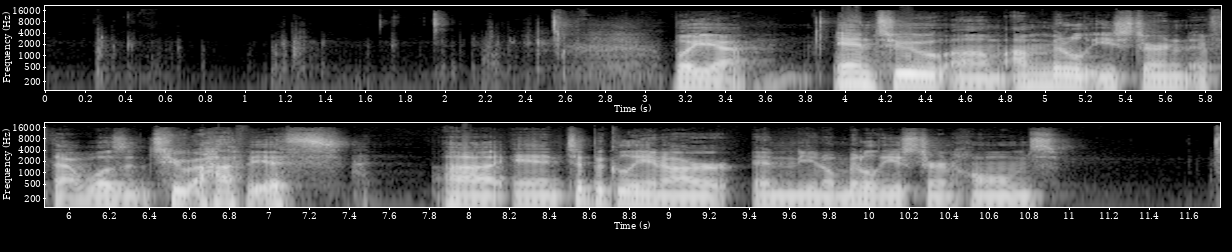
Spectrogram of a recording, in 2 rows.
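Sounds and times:
small gulps: 0:00.0 - 0:03.9
person sipping from a water bottle: 0:00.2 - 0:03.1
soft wet mouth clicks: 0:01.1 - 0:02.7
speech: 0:03.1 - 0:11.0.

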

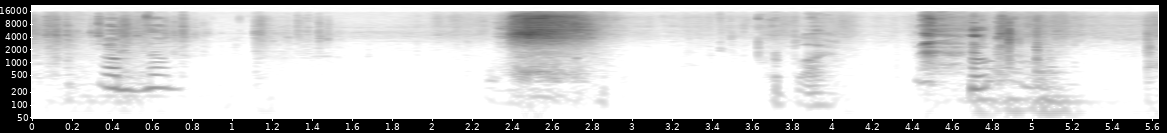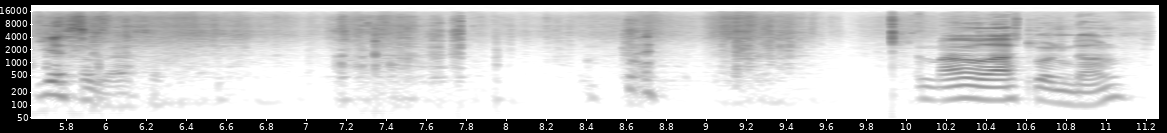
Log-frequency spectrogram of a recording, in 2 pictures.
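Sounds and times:
paper rustling: 0:00.0 - 0:01.7, 0:05.6 - 0:09.8
speech: 0:00.4 - 0:00.9, 0:03.9 - 0:06.5, 0:10.1 - 0:11.2.

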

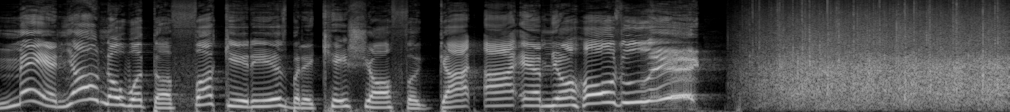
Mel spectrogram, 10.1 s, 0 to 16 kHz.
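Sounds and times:
speech: 0:00.0 - 0:07.0
crowd applauding with dense clapping: 0:07.3 - 0:10.0.

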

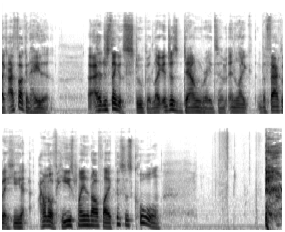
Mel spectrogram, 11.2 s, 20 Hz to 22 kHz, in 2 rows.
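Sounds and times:
speech: 0:00.0 - 0:01.0, 0:01.7 - 0:09.0
faint breathy noises: 0:01.0 - 0:01.8, 0:08.8 - 0:09.7
harsh cough from a person getting sick: 0:10.9 - 0:11.2.

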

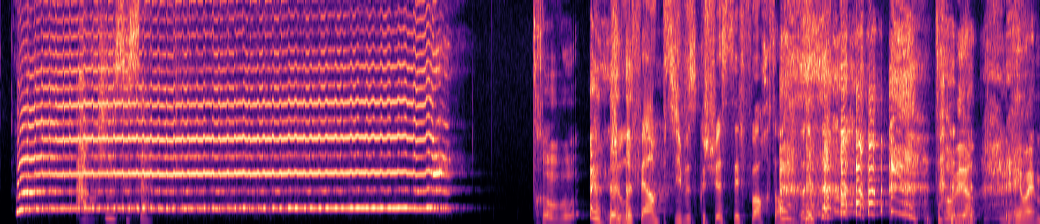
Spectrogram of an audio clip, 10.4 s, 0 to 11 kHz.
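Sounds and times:
woman's high trilling ululation with tongue clicking against the palate: 0:00.1 - 0:04.7
speech: 0:05.5 - 0:08.6, 0:09.2 - 0:10.3
laughter: 0:05.9 - 0:06.7, 0:07.8 - 0:10.3.

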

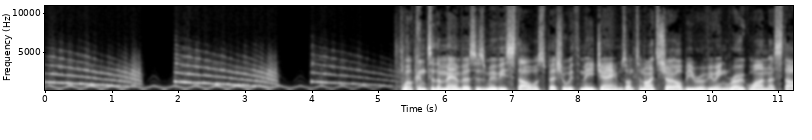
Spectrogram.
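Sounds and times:
loud warbling and wailing alarm siren: 0:00.0 - 0:05.6
speech: 0:05.3 - 0:11.2.

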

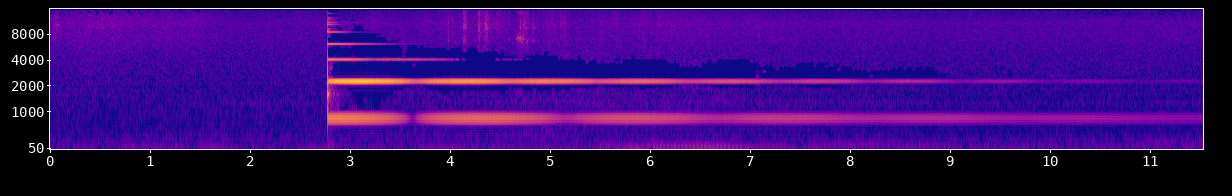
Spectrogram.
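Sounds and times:
faint low rumble: 0:00.0 - 0:11.5
single bell struck and ringing: 0:02.8 - 0:11.5.

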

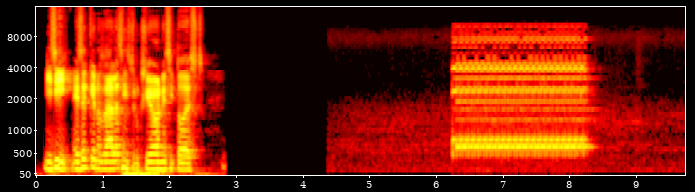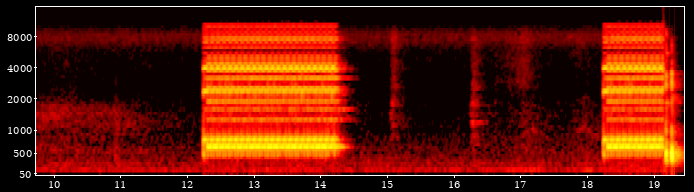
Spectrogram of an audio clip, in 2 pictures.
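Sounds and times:
speech: 0:00.1 - 0:02.6
telephone ringing before a recorded phone call: 0:06.2 - 0:08.5, 0:12.2 - 0:14.6, 0:18.2 - 0:19.3.

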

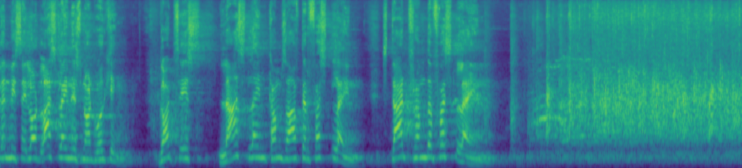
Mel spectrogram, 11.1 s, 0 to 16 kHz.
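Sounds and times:
speech: 0:00.1 - 0:07.8
audience clapping: 0:07.6 - 0:11.1.

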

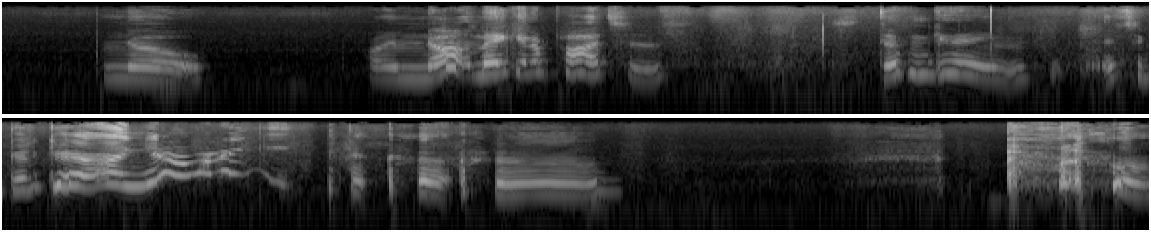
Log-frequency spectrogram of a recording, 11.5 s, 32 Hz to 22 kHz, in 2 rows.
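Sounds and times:
speech: 0:00.5 - 0:01.1, 0:01.8 - 0:08.9
person coughing: 0:07.4 - 0:08.6, 0:10.8 - 0:11.4.

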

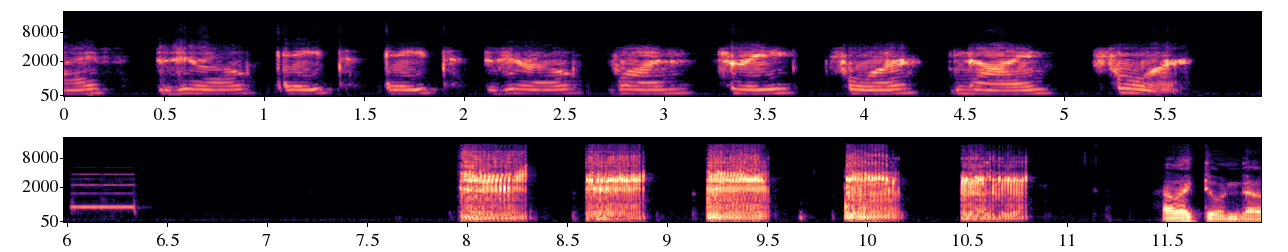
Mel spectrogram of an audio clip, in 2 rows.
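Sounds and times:
speech: 0:00.1 - 0:05.7, 0:11.5 - 0:11.9
voicemail beep: 0:06.0 - 0:06.4
raspy fart noises left as a voicemail message: 0:08.0 - 0:10.9.

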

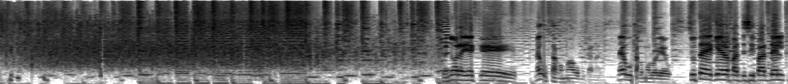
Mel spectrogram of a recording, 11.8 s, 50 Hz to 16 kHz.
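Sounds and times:
loud sustained crowd applause: 0:00.0 - 0:06.7
rhythmic bass-heavy music bed: 0:00.0 - 0:11.8
speech: 0:06.7 - 0:11.8.

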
